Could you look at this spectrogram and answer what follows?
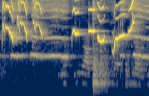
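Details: Oriental magpie-robin song with sooty-headed bulbul phrases: quick downslurred chirps over a steady whistled tone, a brief rasp, then a bright rising whistle and a return to the held note.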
